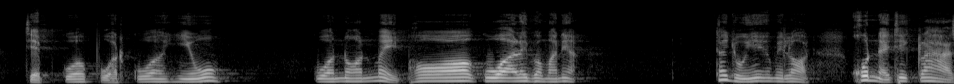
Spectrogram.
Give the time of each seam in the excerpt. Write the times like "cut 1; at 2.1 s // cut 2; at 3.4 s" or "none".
none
